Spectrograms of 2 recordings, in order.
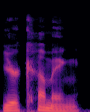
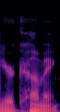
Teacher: difference between you're coming and you're coming oh wow right yeah that upward inflection at the end totally makes it a question totally so intonation it's subtle but it adds a layer of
